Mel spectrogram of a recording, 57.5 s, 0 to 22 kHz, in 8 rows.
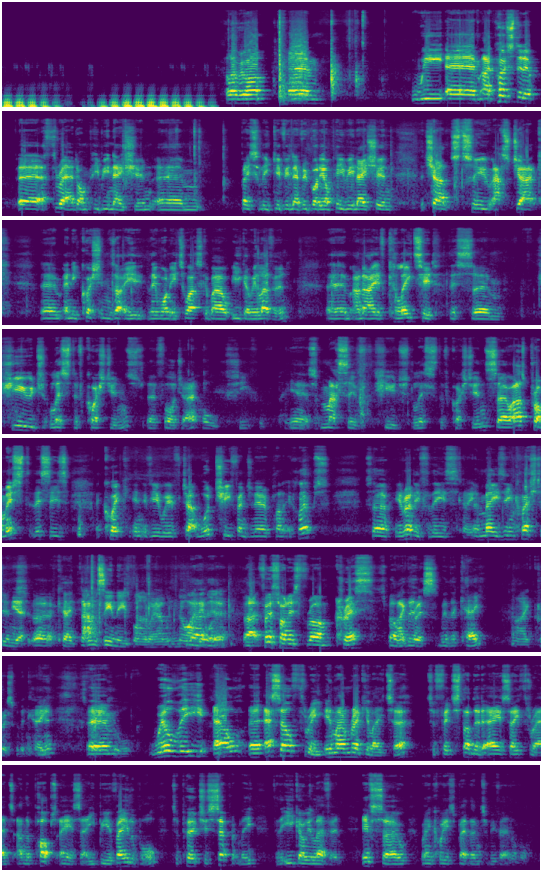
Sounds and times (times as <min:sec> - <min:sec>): Speech: 0:03.0 - 0:04.3, 0:05.5 - 0:57.4.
